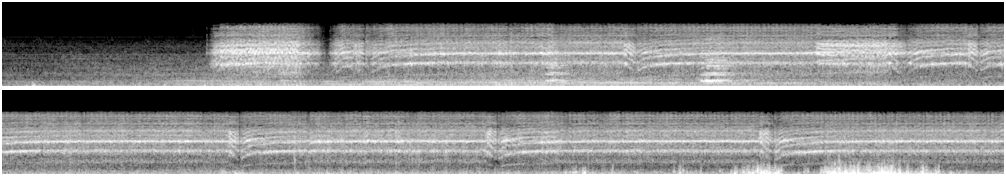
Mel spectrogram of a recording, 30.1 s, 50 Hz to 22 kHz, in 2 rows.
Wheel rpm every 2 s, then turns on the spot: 0, 30, 90, 150, 160, 150, 140, 140, 160, 150, 160, 150, 160, 140, 160.
none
